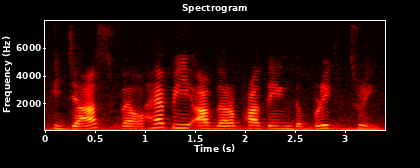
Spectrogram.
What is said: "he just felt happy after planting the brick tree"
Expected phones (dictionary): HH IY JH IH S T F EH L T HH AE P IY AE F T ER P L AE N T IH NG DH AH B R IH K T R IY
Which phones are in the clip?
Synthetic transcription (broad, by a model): HH IY JH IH S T F EH L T HH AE P IY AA F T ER P AA T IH NG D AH B R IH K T R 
